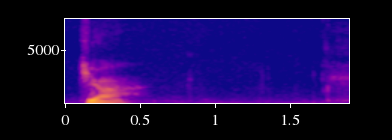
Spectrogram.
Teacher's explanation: The plain j is not like the aspirated sound we write ch in the English word cha, and it's not like the j in English ja. It's halfway between the two.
